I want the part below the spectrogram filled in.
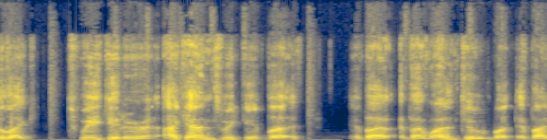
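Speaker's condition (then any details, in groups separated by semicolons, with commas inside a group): Cerebral palsy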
